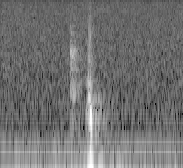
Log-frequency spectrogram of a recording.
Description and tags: Some fight sounds I made...
hit, leg, fighting, combat, fist, punch, fight, kick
